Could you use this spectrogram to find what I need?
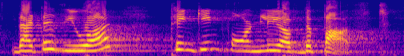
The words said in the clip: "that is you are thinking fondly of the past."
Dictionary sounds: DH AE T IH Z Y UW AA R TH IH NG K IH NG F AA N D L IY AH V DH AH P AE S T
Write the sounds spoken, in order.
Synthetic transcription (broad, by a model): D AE T IH Z Y UW AA R T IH NG K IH NG F AA N D L IY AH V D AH P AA S T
